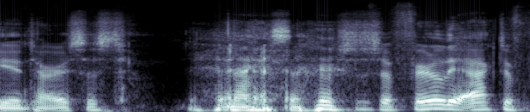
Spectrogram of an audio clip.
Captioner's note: chuckle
